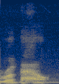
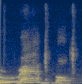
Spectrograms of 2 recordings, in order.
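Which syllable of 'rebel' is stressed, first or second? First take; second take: second; first. First: The stress is on the second syllable. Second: The stress is on the first syllable. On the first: The speaker calls it wrong. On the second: The speaker calls it right. "put the accent on the first syllable, you have created a noun"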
